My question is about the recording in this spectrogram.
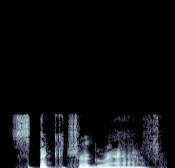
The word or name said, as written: spectrograph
